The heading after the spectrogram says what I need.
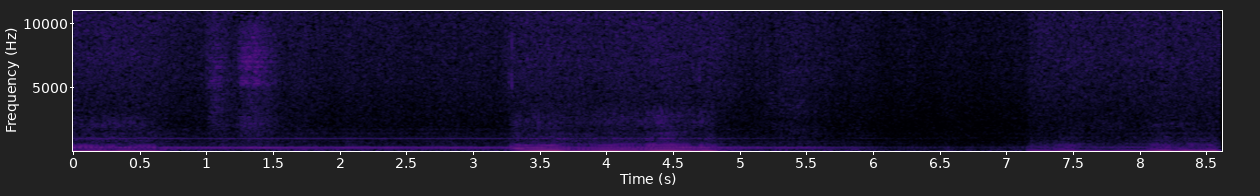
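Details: Soft, low, buzzing snores recurring about every four seconds from a pet cat sleeping through the day, with steady room hum behind.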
